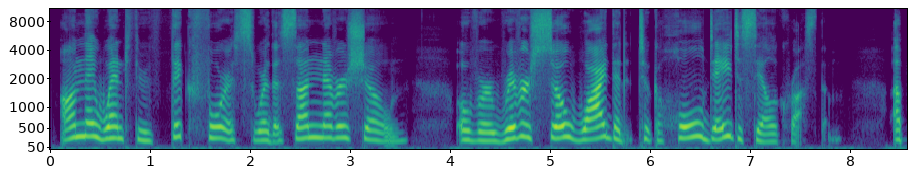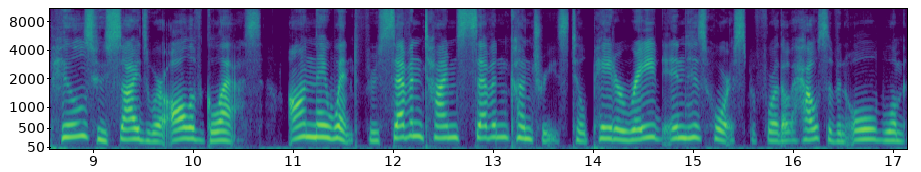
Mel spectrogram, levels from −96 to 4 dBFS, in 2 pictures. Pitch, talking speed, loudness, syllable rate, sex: 240 Hz, 190 wpm, -21 LUFS, 4.9 syllables/s, female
